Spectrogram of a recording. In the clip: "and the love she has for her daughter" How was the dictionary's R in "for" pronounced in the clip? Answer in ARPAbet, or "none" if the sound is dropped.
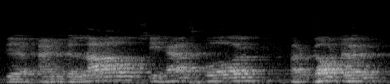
L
